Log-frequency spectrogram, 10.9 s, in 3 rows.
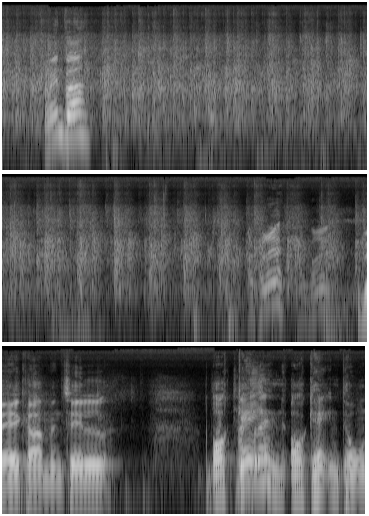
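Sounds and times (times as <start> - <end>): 
audience applause at a live comedy talk show in Greve: 0.0 - 7.6
speech: 0.4 - 1.0, 6.2 - 8.5, 9.4 - 10.9.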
